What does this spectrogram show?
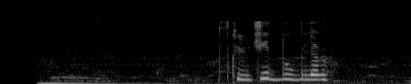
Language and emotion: Russian, neutral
